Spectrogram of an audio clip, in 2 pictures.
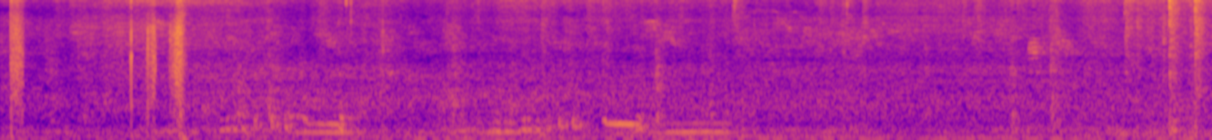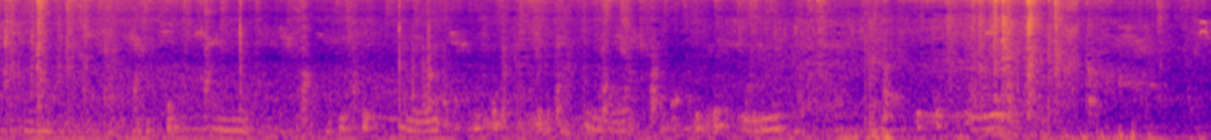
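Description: A flock of domestic pigeons cooing as they feed, many short low coos overlapping, with occasional wing flaps and a few sharp clicks.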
